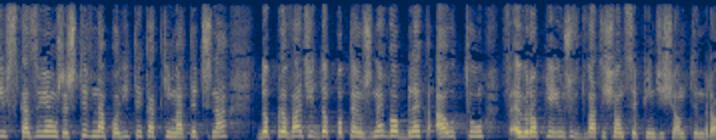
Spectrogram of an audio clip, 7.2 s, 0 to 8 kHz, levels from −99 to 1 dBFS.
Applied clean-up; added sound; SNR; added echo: none; none; none; none.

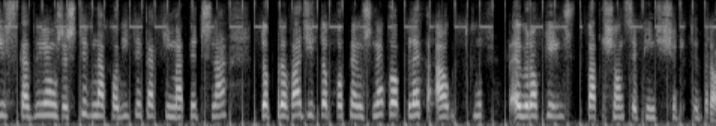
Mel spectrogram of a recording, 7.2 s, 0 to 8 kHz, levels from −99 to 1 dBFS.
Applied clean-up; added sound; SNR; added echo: neural diffusion model UNIVERSE++.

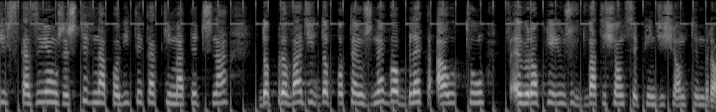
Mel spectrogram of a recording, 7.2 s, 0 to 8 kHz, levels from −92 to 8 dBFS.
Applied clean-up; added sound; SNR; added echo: neural mask model RNNoise.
